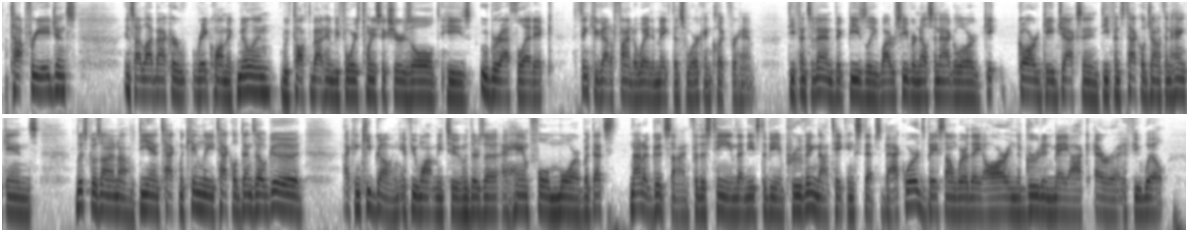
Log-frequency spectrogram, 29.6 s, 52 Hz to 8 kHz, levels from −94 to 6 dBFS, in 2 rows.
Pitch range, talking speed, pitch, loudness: 110-130 Hz, 215 wpm, 120 Hz, -19 LUFS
